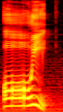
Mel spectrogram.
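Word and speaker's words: oi (오이): Nah, 2 Mei sendiri dipilih karena bahasa Korea pelafalan itu sama seperti kata timun itu sendiri, yaitu oi. Ya, 2 itu oi, Mei itu o.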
